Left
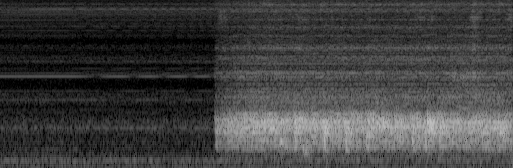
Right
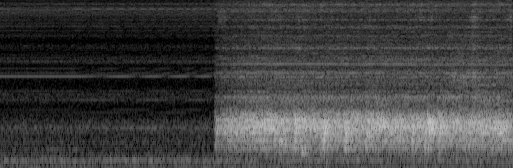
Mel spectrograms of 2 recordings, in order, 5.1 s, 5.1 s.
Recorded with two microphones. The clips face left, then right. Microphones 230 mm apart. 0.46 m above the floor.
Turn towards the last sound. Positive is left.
turn(degrees=-45)  # may be behind; listen again after turning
